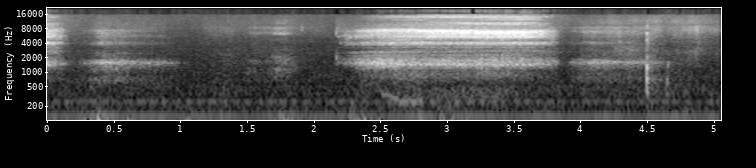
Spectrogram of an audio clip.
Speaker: It's 1:45 a.m. Still awake. And my sister's snoring.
